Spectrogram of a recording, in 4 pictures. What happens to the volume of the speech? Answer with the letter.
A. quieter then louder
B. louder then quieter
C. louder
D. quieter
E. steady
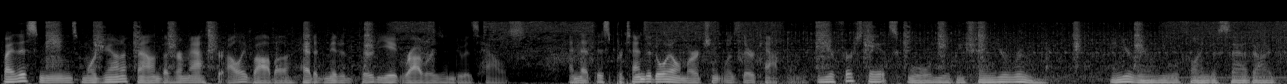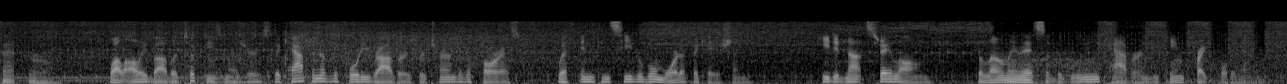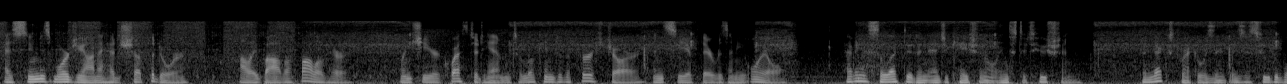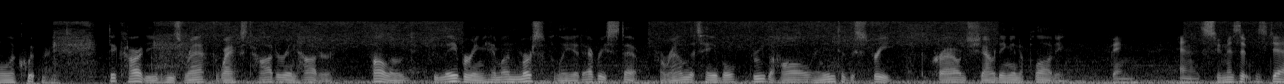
E.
